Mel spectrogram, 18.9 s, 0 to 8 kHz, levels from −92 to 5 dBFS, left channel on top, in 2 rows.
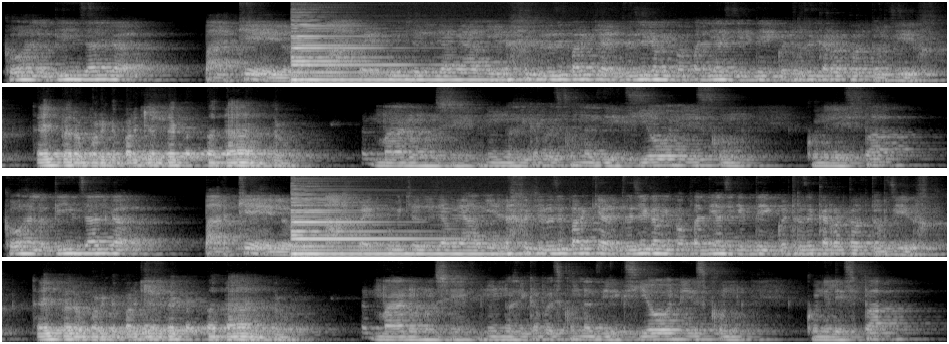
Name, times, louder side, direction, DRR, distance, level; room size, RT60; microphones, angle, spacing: voice 1, 0.0-1.4 2.0-9.3 10.8-11.1 13.0-16.9 17.5-18.2, equal, 60° right, 2 dB, 5.5 m, -24 dB
sound 1, 2.9-6.5, right 2 dB, 15° right, 5.0 m, -21 dB
voice 2, 9.8-12.3, left 1 dB, 30° left, 3 dB, 3.1 m, -20 dB
24.5 x 19.5 x 5.8 m, 1.2 s
head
